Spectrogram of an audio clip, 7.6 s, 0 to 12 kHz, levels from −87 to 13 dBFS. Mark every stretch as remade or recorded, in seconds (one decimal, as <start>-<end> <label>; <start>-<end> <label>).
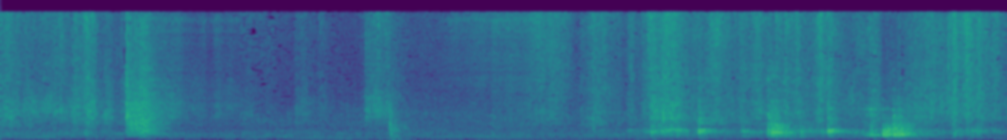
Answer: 0.0-1.0 recorded; 1.0-1.8 remade; 1.8-3.3 recorded; 3.3-4.0 remade; 4.0-7.6 recorded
